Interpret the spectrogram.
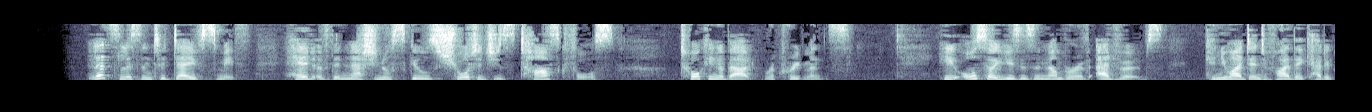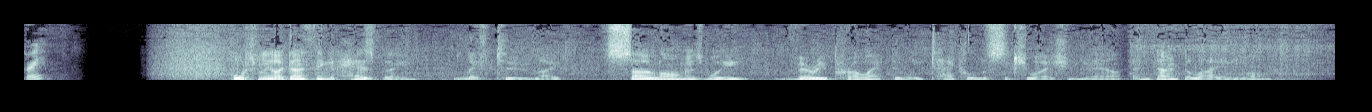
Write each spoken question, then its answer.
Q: Can you identify their category?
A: Proactively is an adverb of manner, which expresses how something happens or how something is done.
